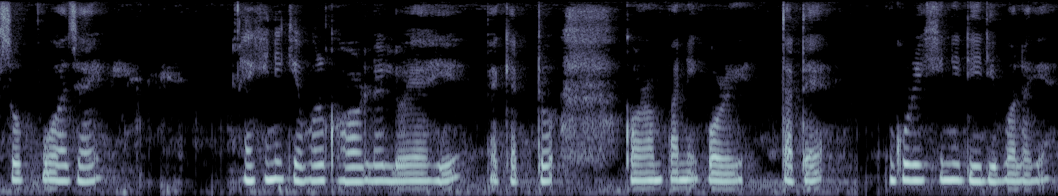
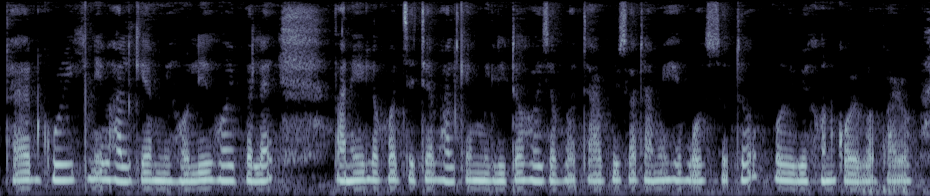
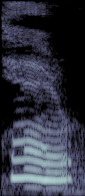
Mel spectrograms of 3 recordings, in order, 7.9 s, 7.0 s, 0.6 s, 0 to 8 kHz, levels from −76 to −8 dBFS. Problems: low volume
